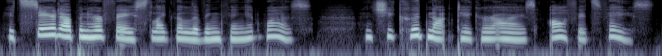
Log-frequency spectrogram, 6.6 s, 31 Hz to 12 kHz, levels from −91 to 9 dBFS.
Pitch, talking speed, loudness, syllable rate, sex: 215 Hz, 200 wpm, -21 LUFS, 4.1 syllables/s, female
